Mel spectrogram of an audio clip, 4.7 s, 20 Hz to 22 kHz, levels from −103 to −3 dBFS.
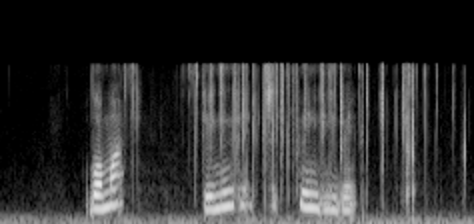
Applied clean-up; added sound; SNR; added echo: neural diffusion model UNIVERSE++.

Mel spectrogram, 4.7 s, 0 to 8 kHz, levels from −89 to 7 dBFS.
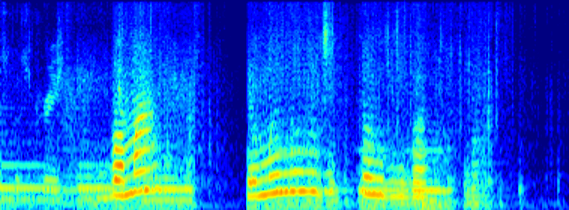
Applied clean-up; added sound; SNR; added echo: neural mask model RNNoise.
